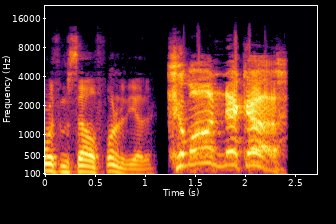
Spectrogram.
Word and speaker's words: NECA: COME ON, NECA. NECA, PLEASE. WHOA. You better pronounce that a little harder next time. That sounded real bad at first. That's a hard C.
